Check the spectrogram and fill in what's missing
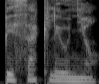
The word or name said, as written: Fermentation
